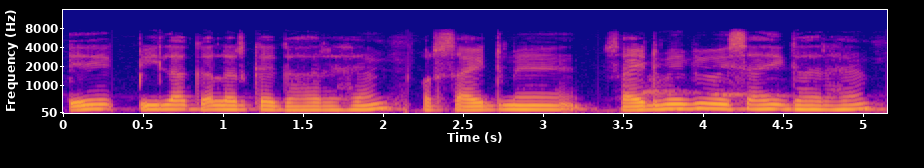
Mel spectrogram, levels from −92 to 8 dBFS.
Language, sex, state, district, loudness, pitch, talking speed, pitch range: Hindi, male, Bihar, Supaul, -16 LUFS, 145 Hz, 185 wpm, 135-155 Hz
